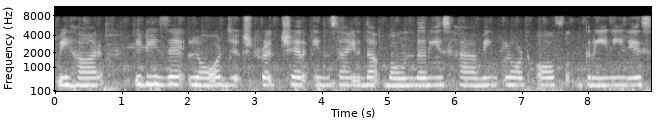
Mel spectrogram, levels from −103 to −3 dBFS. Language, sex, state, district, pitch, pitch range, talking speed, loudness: English, female, Andhra Pradesh, Sri Satya Sai, 255 Hz, 250-260 Hz, 85 wpm, -15 LUFS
